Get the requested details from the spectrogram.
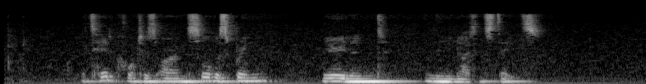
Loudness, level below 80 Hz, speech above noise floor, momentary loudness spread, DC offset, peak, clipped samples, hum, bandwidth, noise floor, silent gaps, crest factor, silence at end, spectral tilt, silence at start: -17 LUFS; -46 dBFS; 35 dB; 16 LU; under 0.1%; -2 dBFS; under 0.1%; none; 11.5 kHz; -50 dBFS; none; 16 dB; 1.1 s; -6.5 dB/octave; 0.8 s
